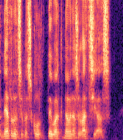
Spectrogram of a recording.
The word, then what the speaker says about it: razzias: In the Netherlands, they were known as razzias. How do you spell that? R-A-Z-Z-I-A-S. It's pronounced like the Italian way, razzias.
